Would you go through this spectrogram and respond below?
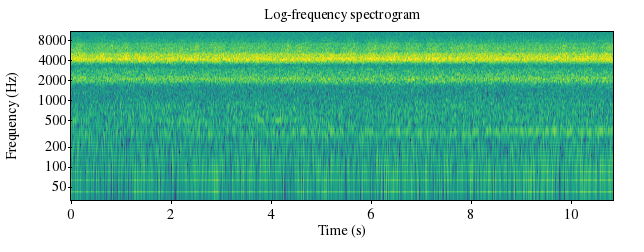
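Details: Crickets in a pine forest at sunset, recorded in XY stereo in real time: a dense, unbroken high trilling chorus with a lower steady band beneath, plus a faint low hum through the woods.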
